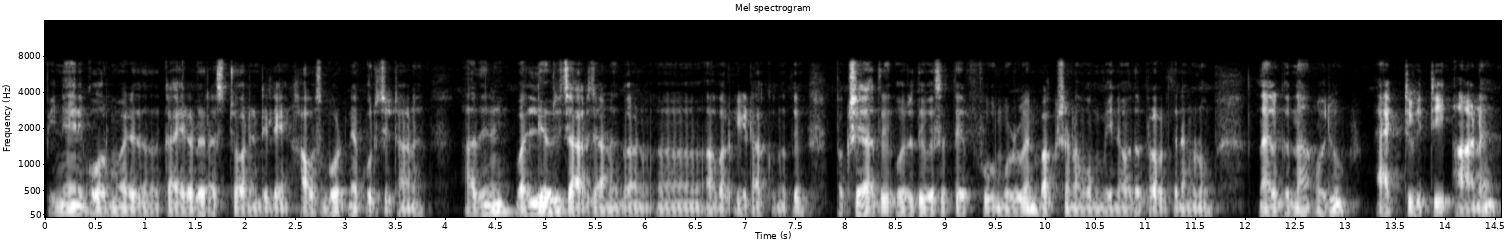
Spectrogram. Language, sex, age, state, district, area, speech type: Malayalam, male, 18-30, Kerala, Kannur, rural, spontaneous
